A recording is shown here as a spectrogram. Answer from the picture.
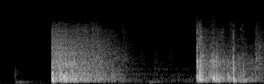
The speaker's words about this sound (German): So, das waren jetzt keine Schüsse, sondern ein symbolisiertes Tennisturnier und das ist mein neuer Jingle fürs Aktienturnier.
